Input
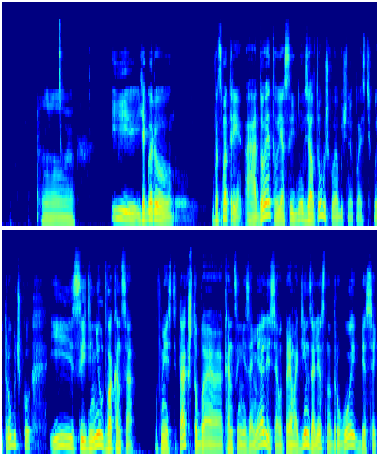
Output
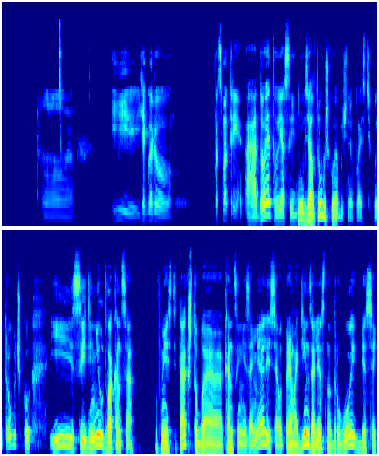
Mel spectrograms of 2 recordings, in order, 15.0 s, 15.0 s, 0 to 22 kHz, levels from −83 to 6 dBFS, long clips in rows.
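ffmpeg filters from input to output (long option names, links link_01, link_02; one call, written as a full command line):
ffmpeg -i in.wav -af "asetnsamples=nb_out_samples=441:pad=0,asendcmd='4.76 highpass f 480;5.93 highpass f 150;6.7 highpass f 410;7.9 highpass f 180;10.07 highpass f 71;12.14 highpass f 190;13.21 highpass f 53',highpass=1300" out.wav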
